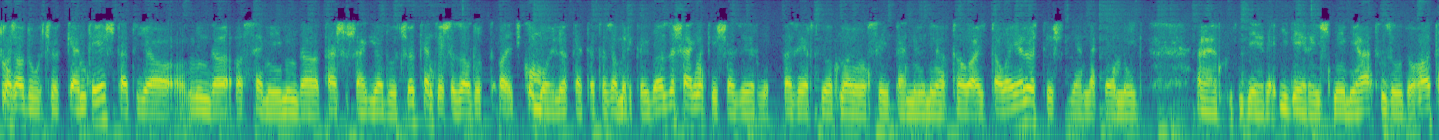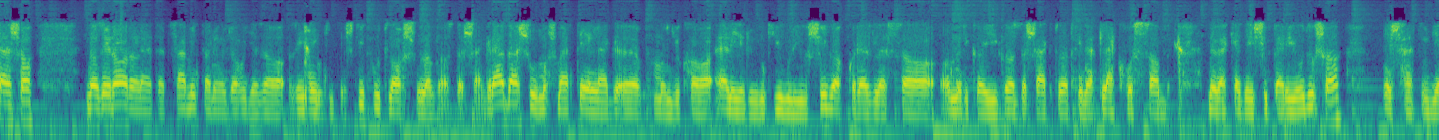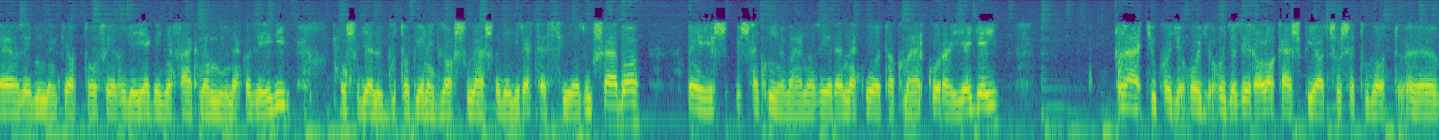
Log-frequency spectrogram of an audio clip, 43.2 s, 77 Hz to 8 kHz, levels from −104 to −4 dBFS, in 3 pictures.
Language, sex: Hungarian, male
